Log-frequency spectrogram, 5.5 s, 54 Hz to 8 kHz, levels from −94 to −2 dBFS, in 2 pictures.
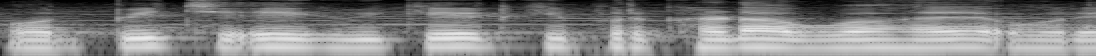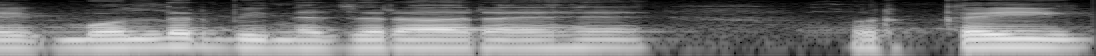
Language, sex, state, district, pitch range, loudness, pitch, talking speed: Hindi, male, Rajasthan, Bikaner, 115-125 Hz, -18 LUFS, 120 Hz, 195 wpm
